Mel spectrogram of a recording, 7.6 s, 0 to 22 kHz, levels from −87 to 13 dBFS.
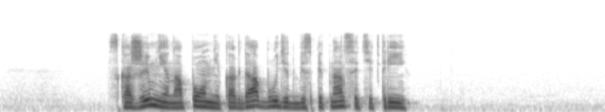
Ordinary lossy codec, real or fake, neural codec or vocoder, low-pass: none; real; none; 7.2 kHz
